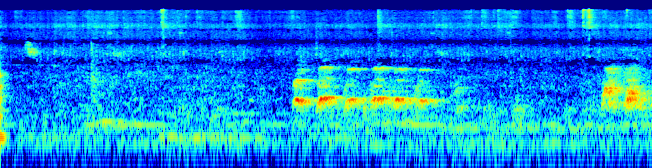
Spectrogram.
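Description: An animal's high-pitched calls: a run of short calls lasting about two seconds starting a little past the middle, and a brief one near the end.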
